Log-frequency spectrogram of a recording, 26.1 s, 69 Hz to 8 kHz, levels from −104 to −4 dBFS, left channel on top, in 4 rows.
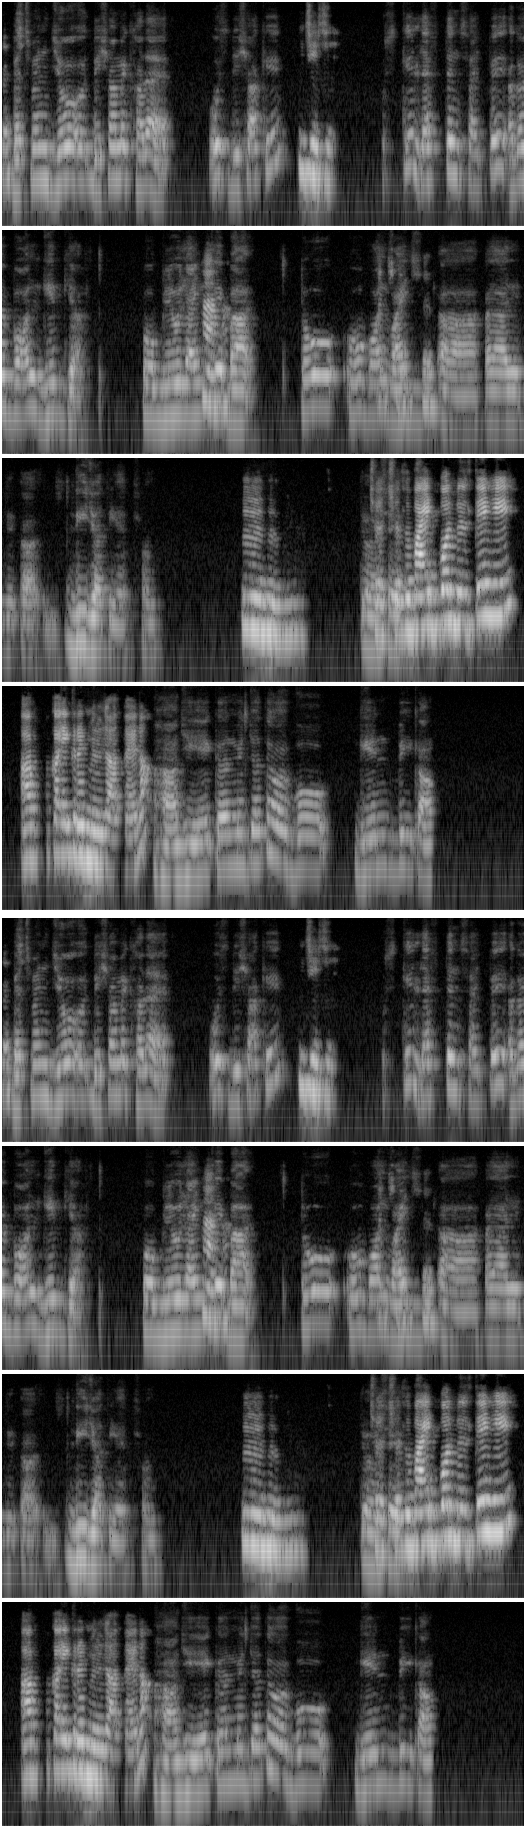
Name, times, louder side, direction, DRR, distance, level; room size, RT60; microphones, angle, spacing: voice 1, 0.1-2.1 2.6-3.5 4.8-7.6 8.3-9.7 10.3-15.0 17.5-18.2 21.5-23.7 24.0-25.0, left 2 dB, 50° left, 1.1 m, -41 dB
voice 2, 3.7-4.2 9.0-9.2 11.5-12.0 16.1-16.8 17.7-19.4 19.8-21.5, left 1 dB, 30° left, 0.6 m, -32 dB
3.0 x 2.0 x 2.5 m
head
